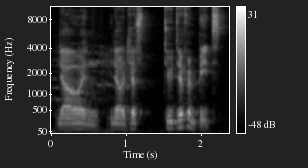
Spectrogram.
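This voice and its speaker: Deep-voiced man teaching beatboxing. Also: brisk, over loud music. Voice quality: bass voice. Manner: relaxed, rambling, many fillers. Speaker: beatbox tutorial host. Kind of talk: casual instructional talk.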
